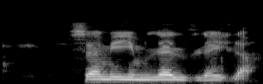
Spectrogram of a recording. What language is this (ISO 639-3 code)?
kab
